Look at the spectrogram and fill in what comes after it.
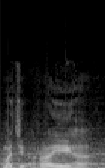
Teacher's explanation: Imalah yaitu bacaan yang condong atau miring dari harokat fathah a ke harokat kasroh i sehingga berbunyi e lemah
